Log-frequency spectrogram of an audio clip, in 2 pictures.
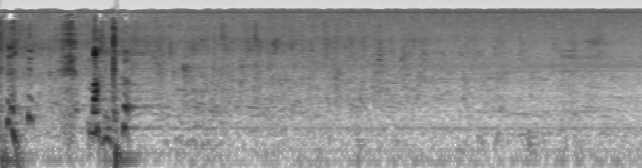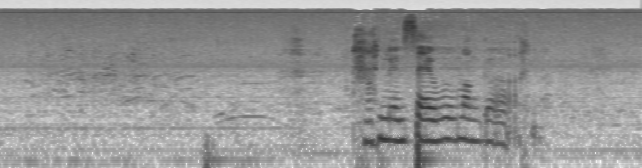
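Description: A woman speaks with animation through a microphone, heard over loudspeakers.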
